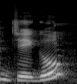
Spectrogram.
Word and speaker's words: llego: Double L is pronounced as J in Spanish, so it is pronounced as llego.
